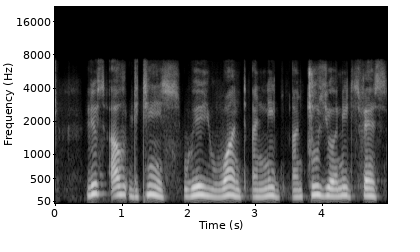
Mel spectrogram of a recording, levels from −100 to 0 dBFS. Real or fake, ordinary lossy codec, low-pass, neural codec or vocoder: fake; none; 7.2 kHz; codec, 16 kHz, 4 kbps, X-Codec, HuBERT features, trained on general audio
